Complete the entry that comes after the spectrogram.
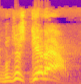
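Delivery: high-pitched, exasperated order; desperate dismissal. Retold or imitated. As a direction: blurt it as the chief at wits' end. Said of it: "finally got desperate".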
